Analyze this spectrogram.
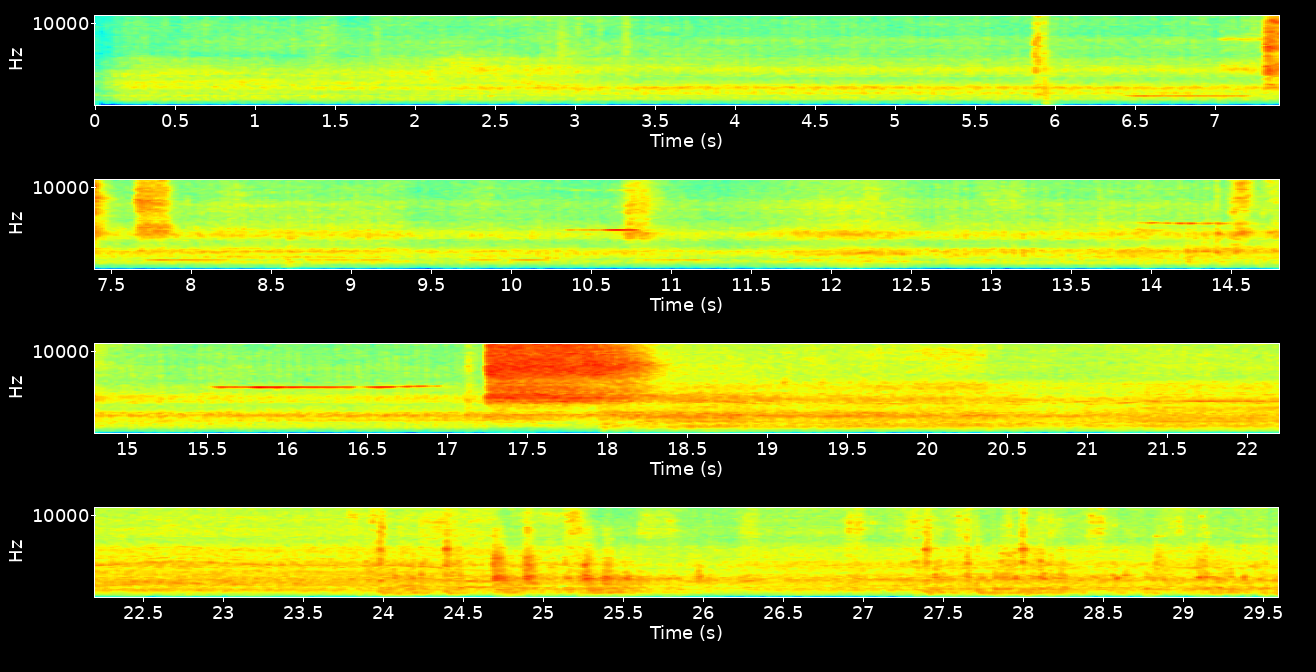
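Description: McNeilus front-loading garbage truck working at the dumpsters: its diesel engine runs throughout, with reversing beeps at about one a second for several seconds. A short, loud air-brake hiss follows, then the engine works harder as the lift arms raise a dumpster.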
